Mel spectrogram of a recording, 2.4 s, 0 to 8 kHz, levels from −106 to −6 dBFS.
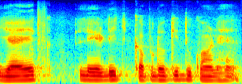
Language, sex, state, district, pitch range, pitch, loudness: Hindi, male, Uttar Pradesh, Shamli, 100-110 Hz, 100 Hz, -16 LUFS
